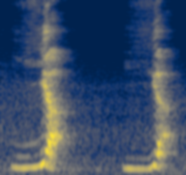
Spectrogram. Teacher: It's a voiced sound, and hence it's a voiced, unrounded, palatal semi-vowel. Voiced because the vocal cords are vibrating.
